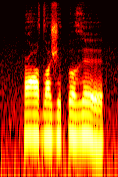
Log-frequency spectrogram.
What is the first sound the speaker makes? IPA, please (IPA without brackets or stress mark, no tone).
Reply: ʕ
